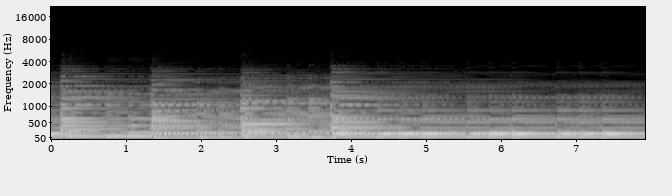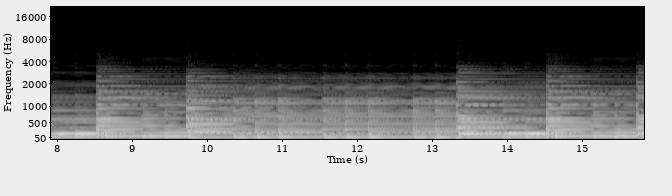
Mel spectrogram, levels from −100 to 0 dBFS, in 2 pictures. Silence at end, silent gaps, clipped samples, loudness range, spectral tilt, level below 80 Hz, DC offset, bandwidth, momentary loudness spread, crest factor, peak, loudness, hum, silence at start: 0 s; none; under 0.1%; 4 LU; -14 dB/octave; -36 dBFS; under 0.1%; 2.9 kHz; 6 LU; 14 dB; -10 dBFS; -25 LUFS; none; 0 s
